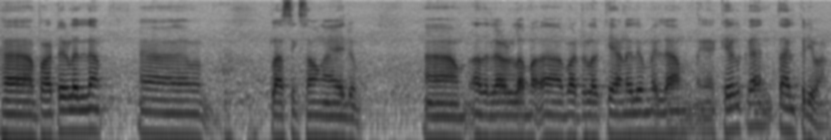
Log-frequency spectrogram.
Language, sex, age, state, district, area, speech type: Malayalam, male, 60+, Kerala, Alappuzha, rural, spontaneous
